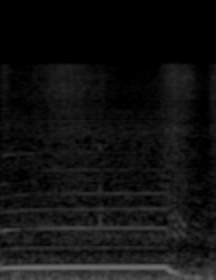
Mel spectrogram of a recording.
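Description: Saab car horn sounding one steady, fairly pure tone for under two seconds, its pitch sagging as it cuts out.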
